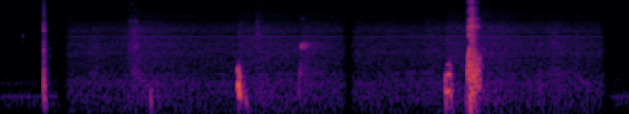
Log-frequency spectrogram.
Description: I had a major sneeze attack during the night awhile ago. I tried to stifle some of them but it didn't really work.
